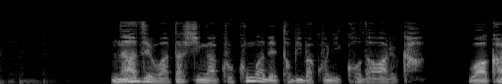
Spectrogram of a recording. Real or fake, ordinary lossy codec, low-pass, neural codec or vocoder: real; none; none; none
